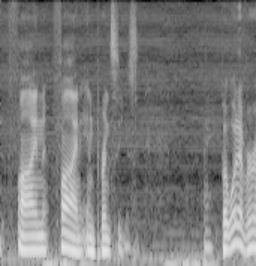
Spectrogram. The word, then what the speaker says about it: Fifine: me they they said this is how you pronounce it fine fine in princes but whatever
